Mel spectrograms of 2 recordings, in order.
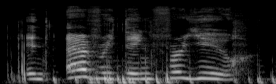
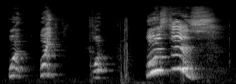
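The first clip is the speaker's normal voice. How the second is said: startled; 13 semitones higher, 6 dB louder than usual. Acted. Startled new voice.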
